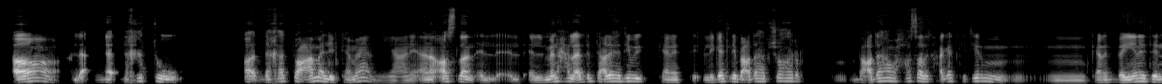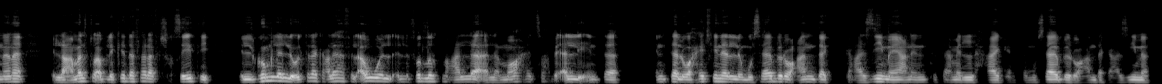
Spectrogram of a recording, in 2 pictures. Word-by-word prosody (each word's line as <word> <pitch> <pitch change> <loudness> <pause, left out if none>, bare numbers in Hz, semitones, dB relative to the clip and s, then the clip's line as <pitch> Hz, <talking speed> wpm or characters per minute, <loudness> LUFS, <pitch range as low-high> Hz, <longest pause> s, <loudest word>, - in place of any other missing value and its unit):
آه، 145 +6 +7
لأ، - - -2
لأ 280 - -1
ده - - -7
اخدته 140 -6 -1 0.6
آه - - +3
ده - - -6
اخدته - - -1
عملي 120 -3 +3
كمان، 110 - -6
يعني 95 +2 -9
أنا 110 +1 +3
أصلًا - - +1
ال - - -6
ال - - -11
المنحة 120 +8 0
اللي 140 - +4
قدمت 140 +1 -3
عليها 145 0 +4
دي 140 0 0
كانت 110 -1 -5
اللي 105 0 -7
جات 135 +3 +2
لي 135 - +4
بعدها 140 +1 0
بشهر، 150 +1 -5 0.3
بعدها 150 +1 -3
حصلت 145 -2 -2
حاجات 145 +2 -4
كتير 150 0 -4
م 95 -7 -8
كانت 105 +1 -4
بينت 130 +6 +3
إن 120 - +4
أنا 125 0 +3 0.3
اللي 110 - +2
عملته 140 +1 +3
قبل - - +2
كده 140 -1 0
فرق 140 0 +1
في - - -18
شخصيتي، 130 -5 0 0.3
الجملة 155 +10 +4
اللي 155 - +7
قُلت - - +3
لك 155 -2 0
عليها 145 +4 0
في 145 - -12
الأول 155 -3 +4
اللي 125 - -9
فضلت 140 0 0
معلقة، 120 0 0
لمّا 110 +2 -4
واحد 125 -1 -6
صاحبي 135 - -13
قال - - +2
لي: 125 - +1
"أنت 110 -2 -3 0.4
أنت 125 +1 -7
الوحيد 125 +1 +3
فينا 140 -1 +2
اللي 125 -2 +3
مثابر 125 +4 +2
وعندك 120 -1 -1
عزيمة 110 +5 0
يعني 110 0 -1
إن - - -6
أنت 110 0 -11
تعمل 110 -1 -7
الحاجة 105 -1 -2
أنت 100 +1 -30
مثابر 110 +1 +1
وعندك 105 0 -9
عزيمة" 100 0 -3
125 Hz, 190 wpm, -24 LUFS, 110-140 Hz, 0.6 s, آه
